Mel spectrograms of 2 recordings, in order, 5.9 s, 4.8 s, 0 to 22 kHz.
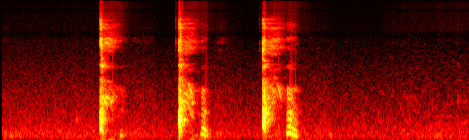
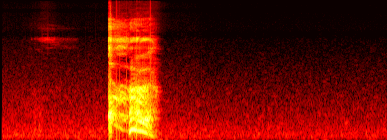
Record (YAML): three_cough_length: 5.9 s
three_cough_amplitude: 32013
three_cough_signal_mean_std_ratio: 0.24
cough_length: 4.8 s
cough_amplitude: 32768
cough_signal_mean_std_ratio: 0.27
survey_phase: beta (2021-08-13 to 2022-03-07)
age: 65+
gender: Female
wearing_mask: 'No'
symptom_none: true
smoker_status: Never smoked
respiratory_condition_asthma: true
respiratory_condition_other: false
recruitment_source: REACT
submission_delay: 1 day
covid_test_result: Negative
covid_test_method: RT-qPCR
